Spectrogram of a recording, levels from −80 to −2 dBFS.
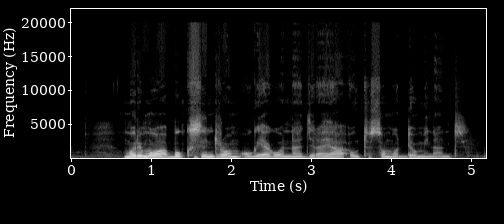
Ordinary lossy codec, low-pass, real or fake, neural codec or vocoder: Opus, 24 kbps; 19.8 kHz; fake; vocoder, 44.1 kHz, 128 mel bands every 512 samples, BigVGAN v2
